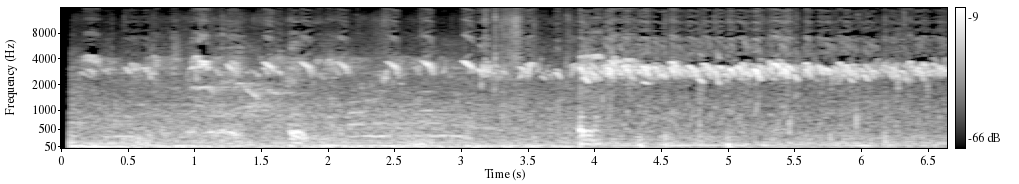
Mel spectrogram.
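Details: Broiler chicks raised on a poultry farm, a crowd of them peeping continuously in quick, high, chirping notes that overlap into a steady chorus over a low background hum.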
